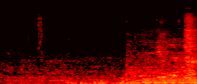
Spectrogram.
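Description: Faint quiet background with a small click, then about a second and a half in an abrupt switch to louder outdoor town background noise with a steady low rumble.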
